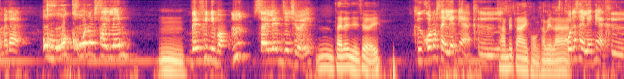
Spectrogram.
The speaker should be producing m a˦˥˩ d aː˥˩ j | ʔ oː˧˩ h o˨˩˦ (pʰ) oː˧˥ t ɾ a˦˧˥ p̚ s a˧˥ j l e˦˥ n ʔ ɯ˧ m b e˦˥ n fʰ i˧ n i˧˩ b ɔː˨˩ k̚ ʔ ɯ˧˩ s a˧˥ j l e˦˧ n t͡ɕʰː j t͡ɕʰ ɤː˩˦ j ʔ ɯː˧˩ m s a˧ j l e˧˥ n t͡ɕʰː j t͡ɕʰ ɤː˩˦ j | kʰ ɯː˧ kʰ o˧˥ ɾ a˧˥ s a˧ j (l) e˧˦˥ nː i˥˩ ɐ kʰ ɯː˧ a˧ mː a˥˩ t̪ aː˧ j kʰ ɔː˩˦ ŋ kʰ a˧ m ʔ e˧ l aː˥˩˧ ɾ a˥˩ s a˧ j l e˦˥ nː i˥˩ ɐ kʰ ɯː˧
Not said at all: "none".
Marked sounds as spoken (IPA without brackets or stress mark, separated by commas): kʰ, l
